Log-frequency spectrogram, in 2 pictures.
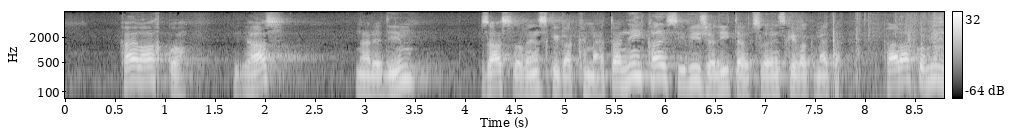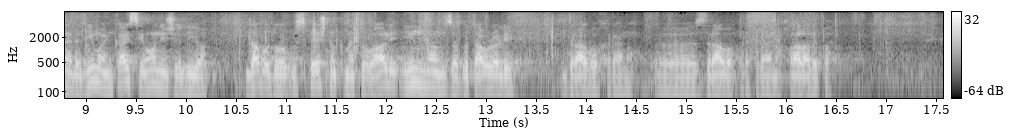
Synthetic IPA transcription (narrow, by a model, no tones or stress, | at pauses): kajlaxkɔ | jas | naɾɛd̪im | zaslɔʋeːnskɛɡakmɛːt̪anɛkajsiʋiʒɛliːt̪ɛɔt̪slɔʋeːnskɛɡakmɛːt̪akaːjlaːxkɔmiːnaɾɛd̪iːmɔinkajsiɔːniʒɛlijɔ | d̪aboːd̪ɔʔuspeːʃnɔkmɛt̪ɔʋaːliʔinːamzaɡɔt̪aːwlʲjalizd̪ɾaːɡɔxɾaːnɔzd̪ɾaːʋɔpɾɛxɾaːnɔxʋaːlaleːpa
